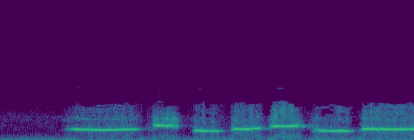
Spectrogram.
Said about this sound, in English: Can't whistle either.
